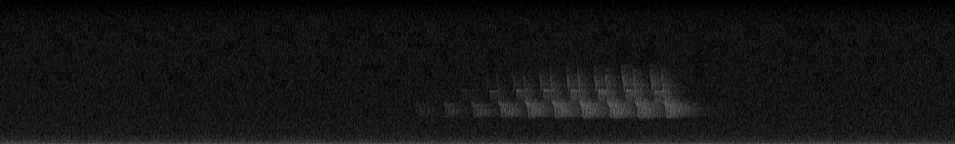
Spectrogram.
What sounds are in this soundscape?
Ovenbird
